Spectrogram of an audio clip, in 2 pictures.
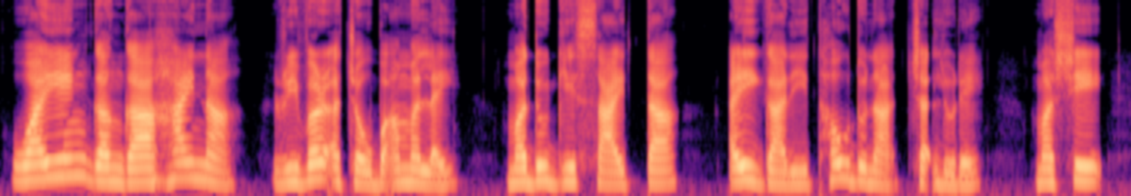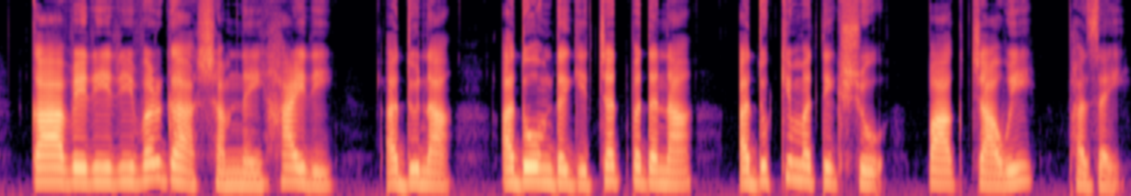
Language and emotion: Manipuri, neutral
